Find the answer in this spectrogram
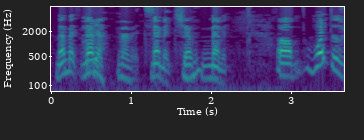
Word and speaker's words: Mehmet: number one chef as I mentioned is Chef. And and um uh did I pronounce it right? Memed me. Yeah. Memed.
